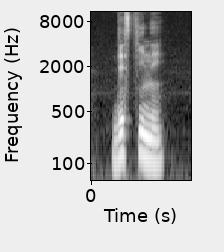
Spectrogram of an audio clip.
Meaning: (verb) feminine singular of destiné; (noun) destiny, fate
- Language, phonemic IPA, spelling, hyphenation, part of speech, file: French, /dɛs.ti.ne/, destinée, des‧ti‧née, verb / noun, Fr-destinée.ogg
